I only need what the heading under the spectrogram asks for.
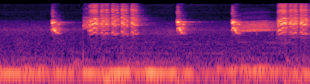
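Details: Long-tailed shrike giving loud harsh rasping bursts alternating with short sharp chips and one sustained buzzy note, part of a full isian song, with a steady low hum behind.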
